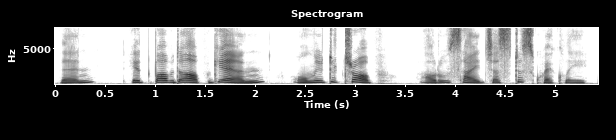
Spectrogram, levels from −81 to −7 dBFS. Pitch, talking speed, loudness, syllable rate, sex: 235 Hz, 155 wpm, -18 LUFS, 4.4 syllables/s, female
